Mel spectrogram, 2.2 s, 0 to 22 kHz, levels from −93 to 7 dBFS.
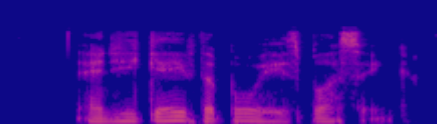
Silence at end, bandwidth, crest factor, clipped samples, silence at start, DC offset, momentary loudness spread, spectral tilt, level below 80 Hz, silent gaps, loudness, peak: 0.15 s; 9 kHz; 18 dB; under 0.1%; 0.4 s; under 0.1%; 6 LU; -3.5 dB/octave; -78 dBFS; none; -47 LUFS; -30 dBFS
